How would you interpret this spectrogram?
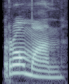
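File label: "роман", Komi, female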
